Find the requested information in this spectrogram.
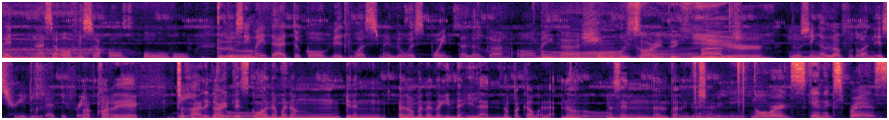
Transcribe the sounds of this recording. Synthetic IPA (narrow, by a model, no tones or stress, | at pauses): ahɪt̪̚nasɐʔoːfɪsɐkohuhut̪ɾuːsɪ̃ŋmɐjd̪ad̪̚t̪ʊkovɪd̪wɐsmɐjlowɛst̪̚pɔ̃jnt̪ːɐlɐɡa̰ʔomɐjɡaʃsaɹit̪ʊhiɹ | luːsɪŋɐlɐvwɐ̃nɪsɹiliʔɐ̰d̪ɪfɹɛ̃kʰoɾɛk̚t̪ | t͡ʃɐkaɾɛɡaɹd̪lɛskʊŋʔɐnomanɐŋpɪnɐŋʔɐnomanɐŋnɐɡiŋd̪ɐɦɪlanːɐŋpɐɡ̚kɐwɐ̰la̰ʔnokɐsɛnʔɐ̰not̪ɐ̰lɐ̰ɡa̰ʃa̰nowɜ˞d̪skɛnɛkspɹɛs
